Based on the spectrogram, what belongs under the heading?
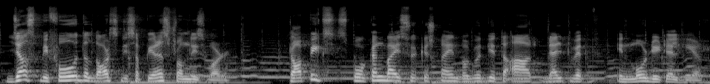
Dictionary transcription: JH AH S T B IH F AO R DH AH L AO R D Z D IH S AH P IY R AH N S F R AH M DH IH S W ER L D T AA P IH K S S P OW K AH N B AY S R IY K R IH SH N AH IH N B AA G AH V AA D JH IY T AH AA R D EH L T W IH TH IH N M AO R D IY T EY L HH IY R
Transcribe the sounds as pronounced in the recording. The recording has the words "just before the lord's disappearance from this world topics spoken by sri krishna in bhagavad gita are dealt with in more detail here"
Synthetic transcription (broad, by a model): JH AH S T B IH F AO R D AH L AO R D S D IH S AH P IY R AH N S F R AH M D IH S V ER D T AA P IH K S S P OW K AH N B AY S IY K R IH SH N AH IH N B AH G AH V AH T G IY T AA R D EH L T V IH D IH N M AO R D IY T EY L HH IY R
